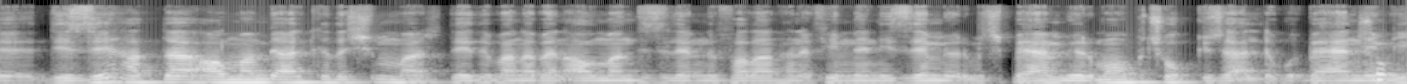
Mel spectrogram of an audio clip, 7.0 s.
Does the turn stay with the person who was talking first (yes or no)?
no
